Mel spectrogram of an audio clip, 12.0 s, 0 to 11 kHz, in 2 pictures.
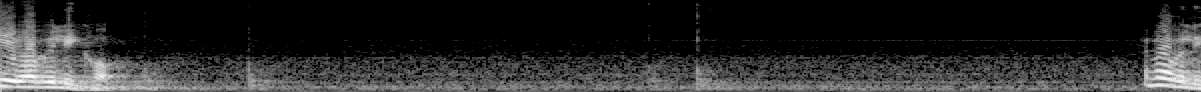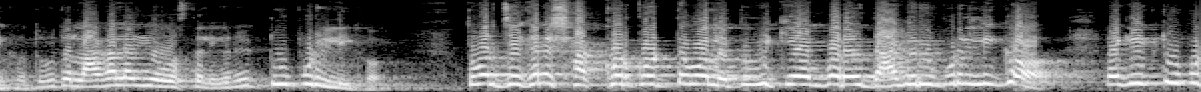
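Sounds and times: low steady hum: 0.0 - 12.0
pen writing on screen: 0.8 - 5.2.

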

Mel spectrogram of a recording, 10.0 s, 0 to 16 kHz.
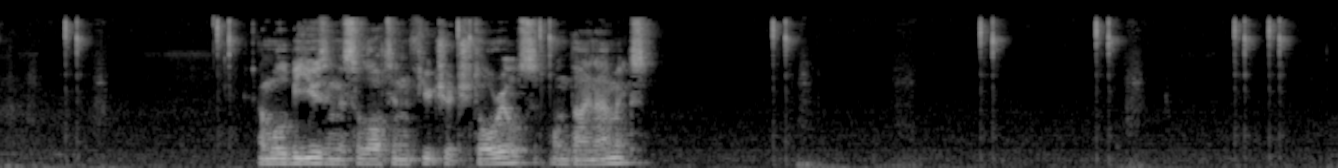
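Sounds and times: faint computer mouse clicks: 0.5 - 0.8, 1.6 - 2.0, 5.8 - 6.2, 7.4 - 7.6, 8.2 - 8.6, 9.3 - 9.8.

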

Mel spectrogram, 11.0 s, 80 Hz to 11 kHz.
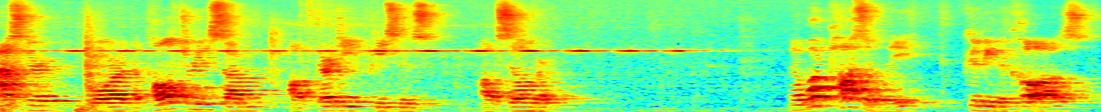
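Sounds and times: man speaking: 0.0 - 5.8, 7.9 - 11.0
steady high-pitched tone: 0.0 - 9.3
low hum: 0.0 - 10.2.

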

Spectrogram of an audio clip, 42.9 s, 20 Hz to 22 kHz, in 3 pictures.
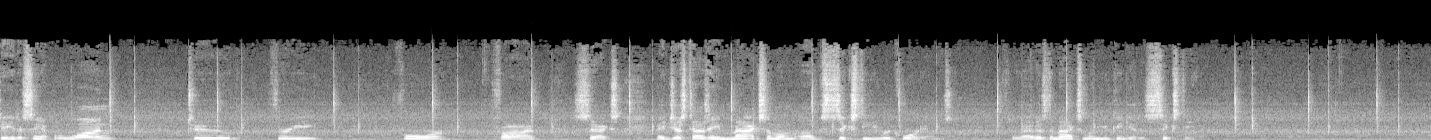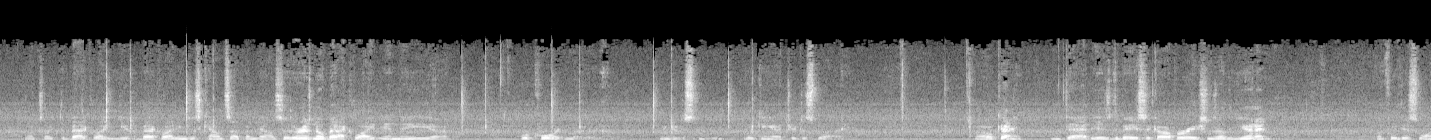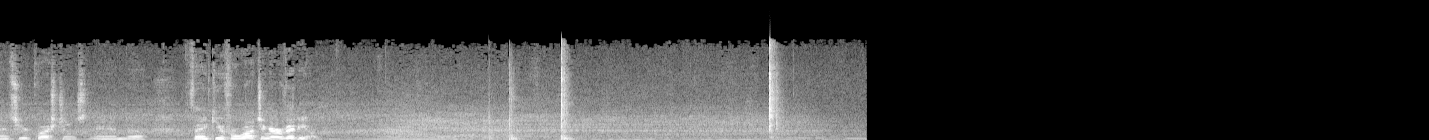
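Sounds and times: cooling fan humming: 0.0 - 37.3
sharp clicks: 5.3 - 7.4, 8.1 - 11.1, 12.3 - 14.1.

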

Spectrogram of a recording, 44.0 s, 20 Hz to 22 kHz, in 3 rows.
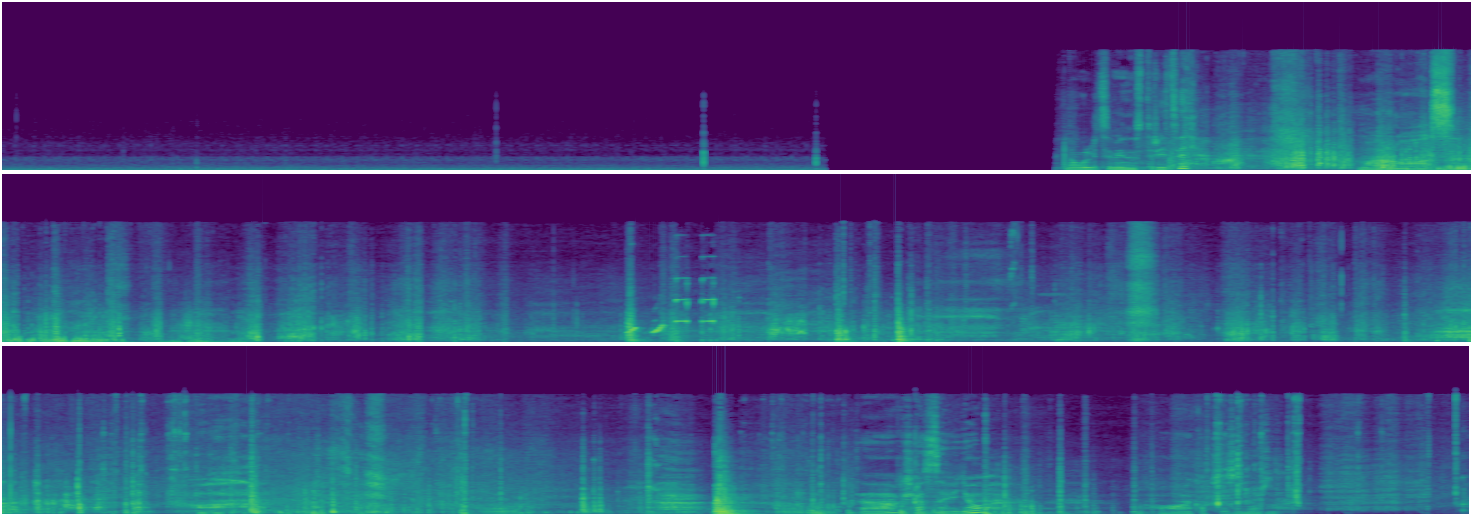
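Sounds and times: footsteps crunching on frozen snow: 11.2 - 20.9, 21.8 - 35.8
short high beep: 21.1 - 21.9
car door thunk: 36.5 - 37.8
scrapes and clicks of handling: 39.4 - 44.0.

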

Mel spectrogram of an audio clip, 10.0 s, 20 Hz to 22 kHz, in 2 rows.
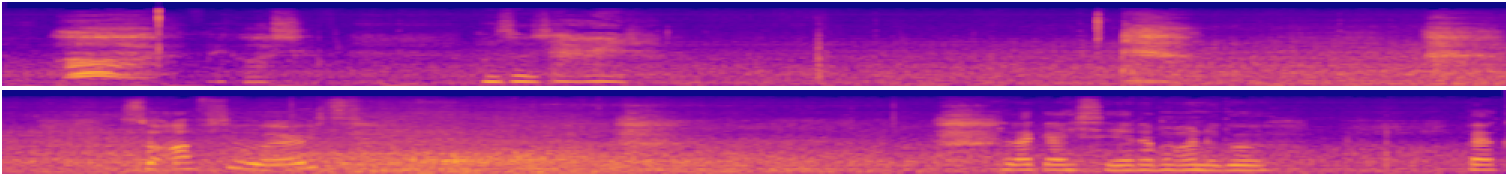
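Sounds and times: woman breathing hard: 0.2 - 2.3, 3.7 - 5.4, 6.1 - 8.4, 9.3 - 9.9.

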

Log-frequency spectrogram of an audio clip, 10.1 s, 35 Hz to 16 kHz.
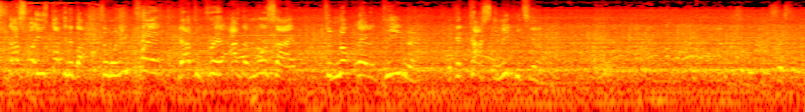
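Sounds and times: street traffic noise: 0.0 - 10.0
vehicle engine running nearby: 0.0 - 10.0.

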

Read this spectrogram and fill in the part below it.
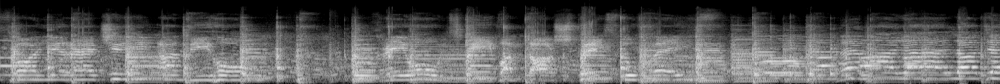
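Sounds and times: person singing: 0.0 - 2.9, 3.7 - 10.0
hand drum percussion: 0.0 - 10.0
strummed acoustic guitar: 0.0 - 10.0.

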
